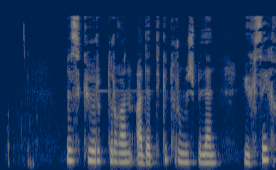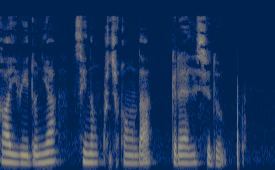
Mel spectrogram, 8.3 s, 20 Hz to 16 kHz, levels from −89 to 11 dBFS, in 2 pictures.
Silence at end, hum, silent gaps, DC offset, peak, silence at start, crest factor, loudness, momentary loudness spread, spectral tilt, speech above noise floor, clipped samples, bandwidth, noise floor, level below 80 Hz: 0.8 s; none; none; under 0.1%; -14 dBFS; 1 s; 18 dB; -31 LUFS; 12 LU; -3.5 dB/octave; 37 dB; under 0.1%; 12 kHz; -67 dBFS; -84 dBFS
